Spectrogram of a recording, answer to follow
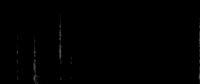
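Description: Near silence with a few faint computer keyboard clicks, four within the first second and one more near the end.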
